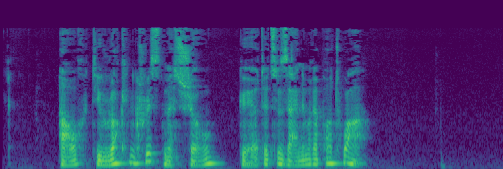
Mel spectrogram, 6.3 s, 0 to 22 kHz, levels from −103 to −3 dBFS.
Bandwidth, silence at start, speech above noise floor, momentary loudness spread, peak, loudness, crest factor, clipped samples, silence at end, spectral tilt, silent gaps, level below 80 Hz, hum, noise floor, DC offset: 12 kHz; 0.75 s; 49 dB; 7 LU; -10 dBFS; -29 LUFS; 22 dB; under 0.1%; 1.7 s; -4.5 dB/octave; none; -58 dBFS; none; -77 dBFS; under 0.1%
